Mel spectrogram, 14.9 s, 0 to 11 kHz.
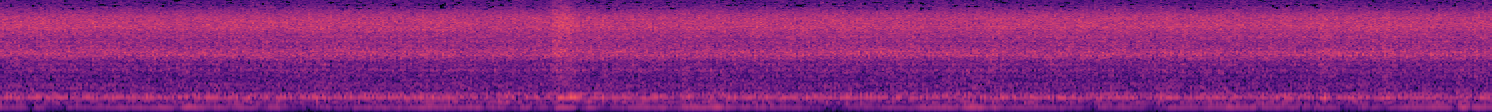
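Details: New Candy Trio 9501/1X running loudly: a steady low hum with a fixed droning tone over a constant fan-like rush, an unusually loud humming resonance.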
